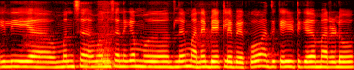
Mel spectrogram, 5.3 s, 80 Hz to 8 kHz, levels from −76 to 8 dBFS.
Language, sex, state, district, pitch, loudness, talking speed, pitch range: Kannada, female, Karnataka, Mysore, 225 Hz, -14 LUFS, 125 wpm, 220-230 Hz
